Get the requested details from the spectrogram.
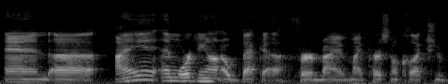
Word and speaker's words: Obeka: But I prefer to pronounce it Obeka specifically because it rhymes with Topeka.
